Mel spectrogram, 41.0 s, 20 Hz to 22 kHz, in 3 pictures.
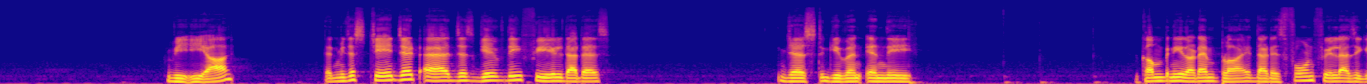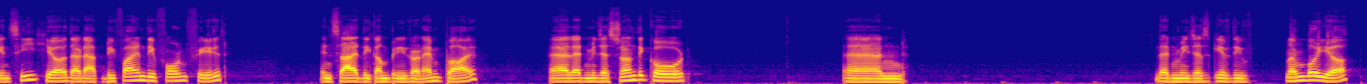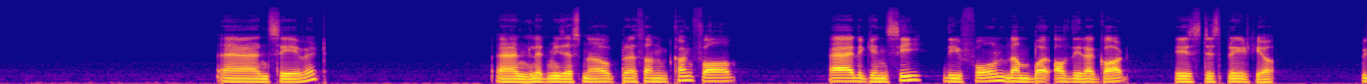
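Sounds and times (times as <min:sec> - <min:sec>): keyboard keys clicking: 0:10.0 - 0:11.1
faint keyboard typing: 0:10.0 - 0:11.5, 0:21.2 - 0:21.9, 0:23.6 - 0:25.2, 0:27.2 - 0:29.5.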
